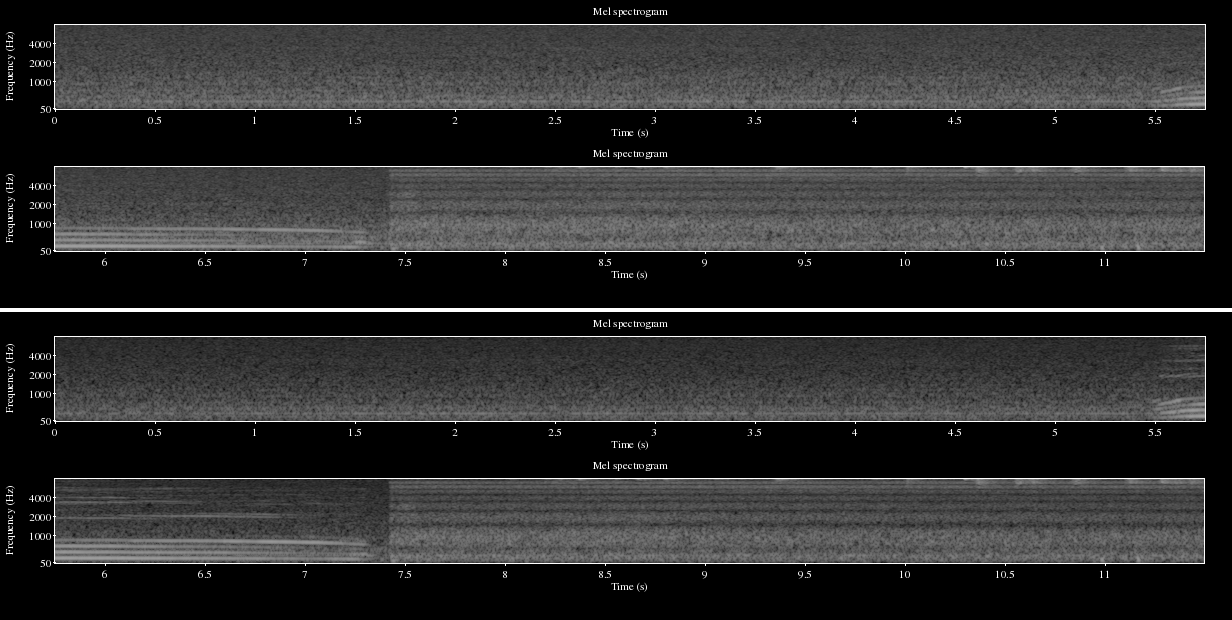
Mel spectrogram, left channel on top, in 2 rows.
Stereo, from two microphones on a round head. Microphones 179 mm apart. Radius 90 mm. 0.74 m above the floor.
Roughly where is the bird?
Centre.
